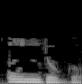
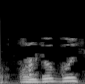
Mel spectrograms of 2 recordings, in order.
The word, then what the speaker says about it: Ndungu: Oui, je corrige d'abord votre prononciation, c'est Ndungu. Ndungu, ça signifie...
